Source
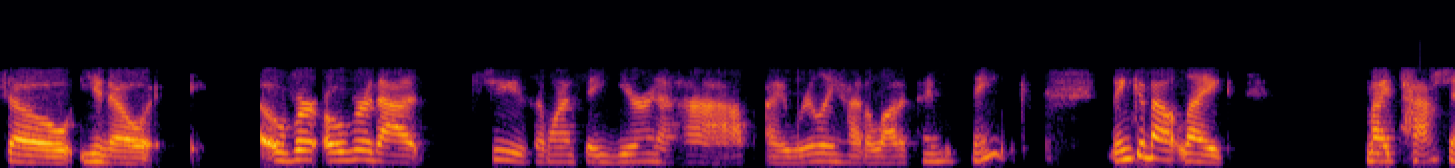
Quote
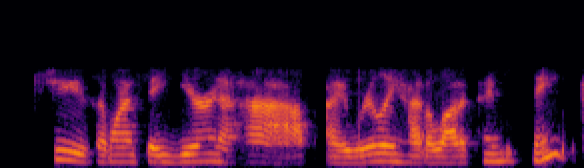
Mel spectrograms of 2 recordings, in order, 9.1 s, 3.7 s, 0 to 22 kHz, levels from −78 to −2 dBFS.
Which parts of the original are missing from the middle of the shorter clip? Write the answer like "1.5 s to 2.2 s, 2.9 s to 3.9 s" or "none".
none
